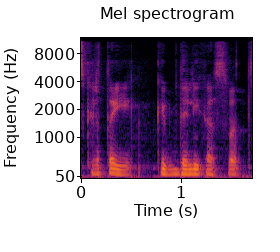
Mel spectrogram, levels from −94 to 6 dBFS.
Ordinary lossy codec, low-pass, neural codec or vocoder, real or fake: MP3, 64 kbps; 10.8 kHz; codec, 44.1 kHz, 7.8 kbps, DAC; fake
